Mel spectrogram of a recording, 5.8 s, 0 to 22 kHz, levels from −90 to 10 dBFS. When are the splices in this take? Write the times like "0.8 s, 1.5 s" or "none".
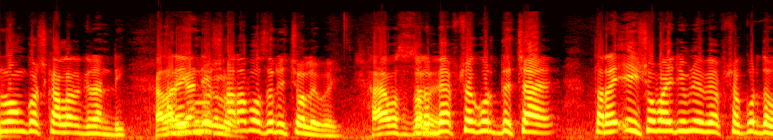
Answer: none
